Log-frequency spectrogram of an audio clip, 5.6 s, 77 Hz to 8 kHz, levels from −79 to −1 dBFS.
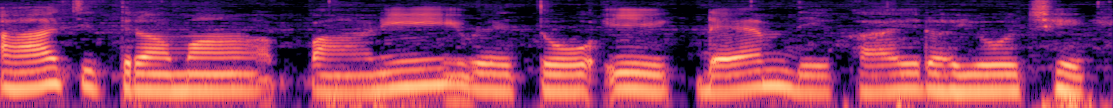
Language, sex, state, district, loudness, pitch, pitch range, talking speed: Gujarati, female, Gujarat, Valsad, -16 LUFS, 165 Hz, 160-180 Hz, 95 wpm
